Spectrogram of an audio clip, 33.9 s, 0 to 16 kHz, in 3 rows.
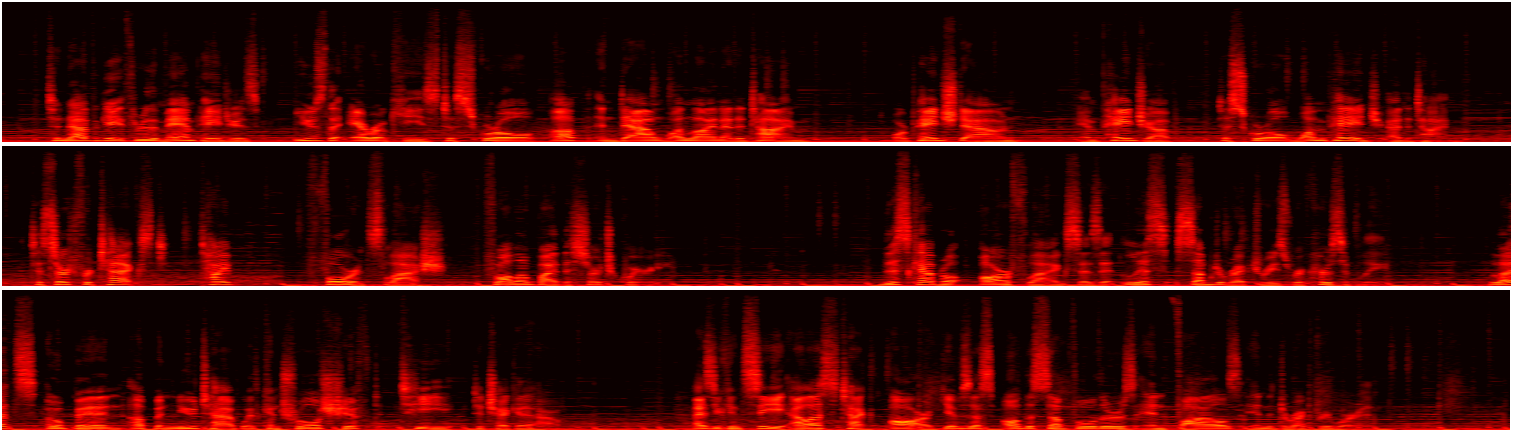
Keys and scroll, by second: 3.0-3.7 typing, 3.8 Down, 3.9 Down, 4.0 Down, 4.4 Up, 4.9 Up, 4.9 Up, 5.1 Up, 5.2 Up, 5.3 Up, 7.6 Page_Down, 8.5 Page_Down, 8.8 Page_Up, 10.7 Page_Up, 13.3 /, 15.6 -, 16.2 shift+r, 16.4 Return, 17.8 Return, 23.7 ctrl+shift+t, 27.2-28.6 typing, 28.9 Return, 29.8 Return.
